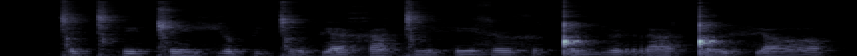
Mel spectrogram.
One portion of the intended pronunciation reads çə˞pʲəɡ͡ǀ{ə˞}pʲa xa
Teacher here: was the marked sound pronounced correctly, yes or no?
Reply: yes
